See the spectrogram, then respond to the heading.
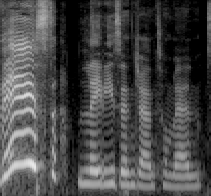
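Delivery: very loud, thrilled, swooping excited scream. Announcing a new manifesting journal to listeners: screaming excitedly. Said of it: "sorry for screaming in your ears".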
